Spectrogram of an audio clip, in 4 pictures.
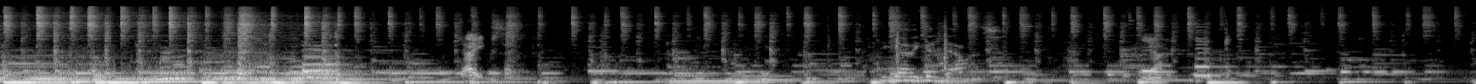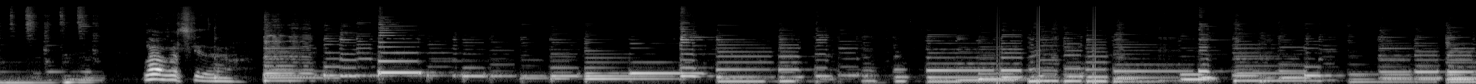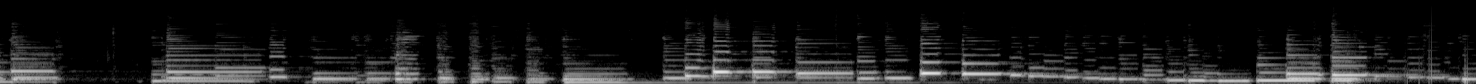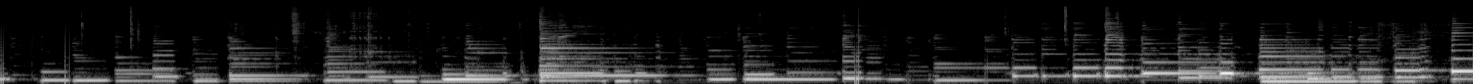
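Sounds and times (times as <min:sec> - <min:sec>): fingerstyle jazz guitar: 0:00.0 - 0:59.0.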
